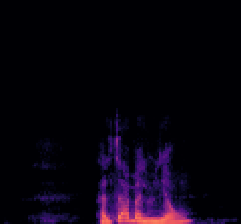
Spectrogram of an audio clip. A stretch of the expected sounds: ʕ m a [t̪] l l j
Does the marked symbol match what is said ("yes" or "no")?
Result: no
